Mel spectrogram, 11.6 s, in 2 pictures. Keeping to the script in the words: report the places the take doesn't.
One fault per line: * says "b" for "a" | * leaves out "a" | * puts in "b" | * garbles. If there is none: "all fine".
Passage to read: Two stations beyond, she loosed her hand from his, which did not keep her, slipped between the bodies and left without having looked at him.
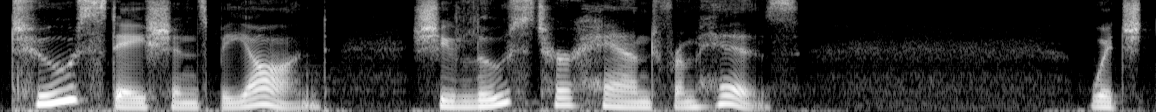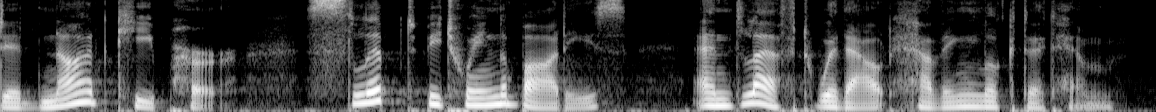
all fine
